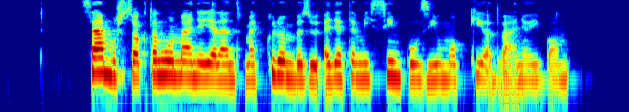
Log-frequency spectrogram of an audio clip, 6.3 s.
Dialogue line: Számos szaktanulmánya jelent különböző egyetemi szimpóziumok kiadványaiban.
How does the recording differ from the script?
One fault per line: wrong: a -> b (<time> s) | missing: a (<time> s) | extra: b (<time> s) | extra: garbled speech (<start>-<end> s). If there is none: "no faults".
extra: meg (2.4 s)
